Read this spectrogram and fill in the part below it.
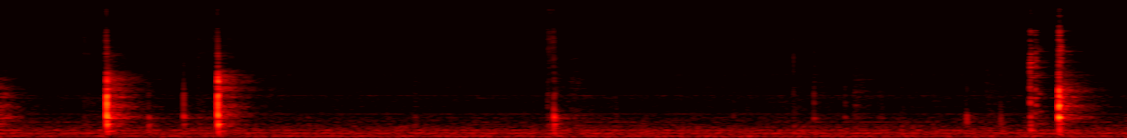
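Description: A knife cuts a soft spot out of a cucumber being prepared for homemade pickles, giving a few sharp taps and clicks against a cutting board, spaced irregularly over faint kitchen background noise.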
